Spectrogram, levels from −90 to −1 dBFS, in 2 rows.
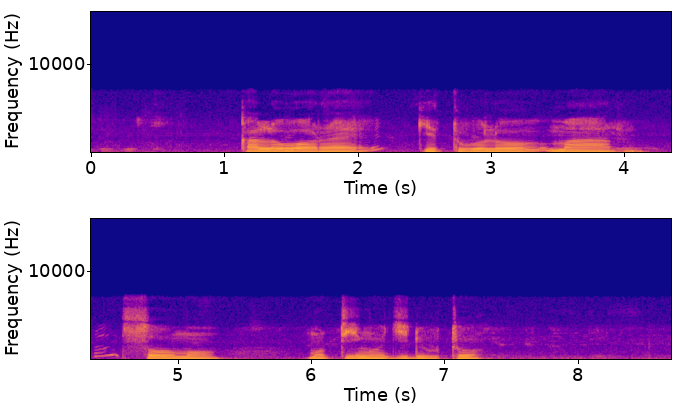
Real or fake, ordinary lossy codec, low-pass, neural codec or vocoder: real; none; 7.2 kHz; none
